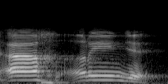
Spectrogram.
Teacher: An izhar halqi, jelaskan saja, jangan dipanjangkan. Kha di hujung kerongkong. Rij adalah lantunan, khokholah surah di sini.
